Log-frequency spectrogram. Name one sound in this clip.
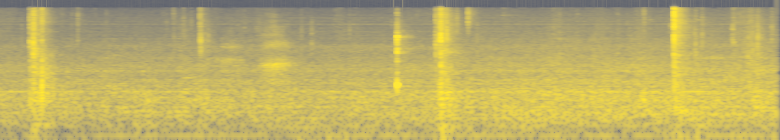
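A small stone taps and clicks against hard objects.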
